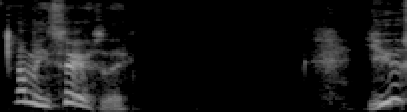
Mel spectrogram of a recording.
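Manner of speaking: loud, high scoff on "I mean, seriously"; you can't believe them, let it fly; indignant outburst; exasperated. Real, not acted. Scolding rant, disbelief.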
